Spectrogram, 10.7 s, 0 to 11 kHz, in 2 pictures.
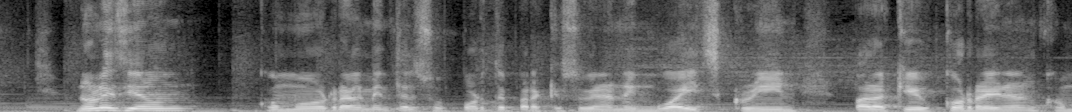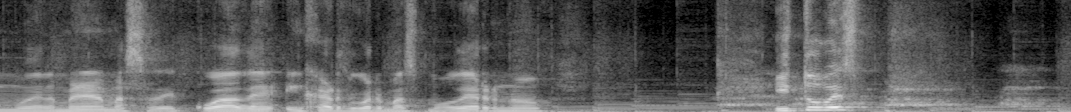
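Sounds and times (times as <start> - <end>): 
speech: 0.4 - 8.4, 9.2 - 10.0
dogs barking: 8.9 - 10.7.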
